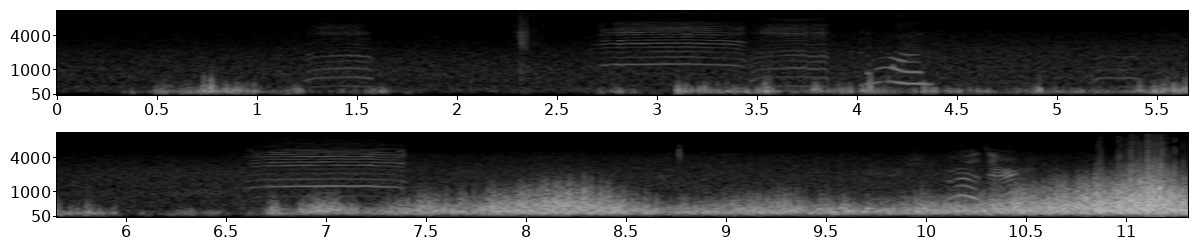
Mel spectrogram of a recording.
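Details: Two newborn lambs, four hours old, with their mother: several short, high harmonic bleats in bursts around three and seven seconds, with a woman talking softly between calls and rustling handling noise growing louder toward the end.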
